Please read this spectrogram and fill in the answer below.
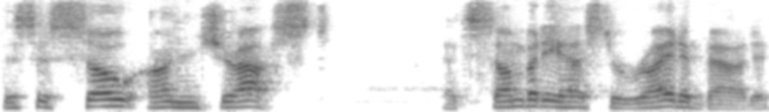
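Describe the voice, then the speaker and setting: A somewhat breathy man's voice, fairly high, with an American accent, moderate pace and ordinary pitch variation. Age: 70s. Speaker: physician and novelist. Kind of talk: talk to an audience. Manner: halting.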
